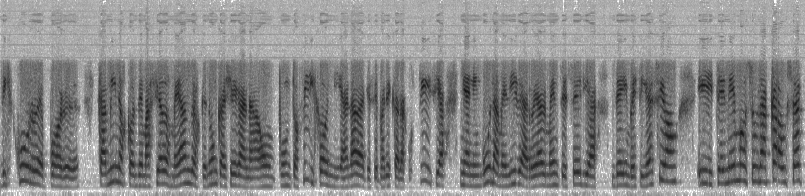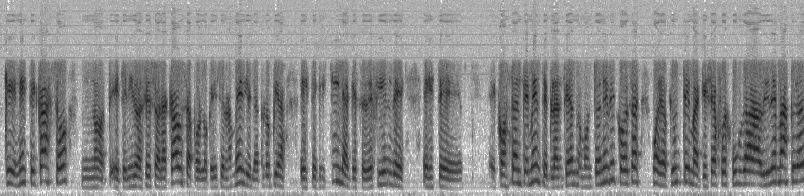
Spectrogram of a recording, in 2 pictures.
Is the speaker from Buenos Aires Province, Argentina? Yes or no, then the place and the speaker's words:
no; Rosario, Santa Fe, Argentina; yo soy de Rosario, aviso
